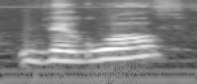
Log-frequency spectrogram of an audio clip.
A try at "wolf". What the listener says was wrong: It's wolf. Muy cortita. No, vos decís algo como wo, y es wolf, como huevo, como de huevo. Wolf. Wolf. es como un ladrido. Wolf. No hay una O.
